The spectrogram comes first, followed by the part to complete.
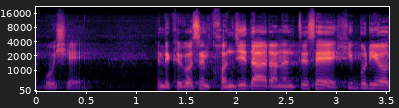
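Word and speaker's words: משה: 근데 여러분이 모세의 이름을요 히브리어로 정확하게 발음하면 모쉐입니다. 모쉐.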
